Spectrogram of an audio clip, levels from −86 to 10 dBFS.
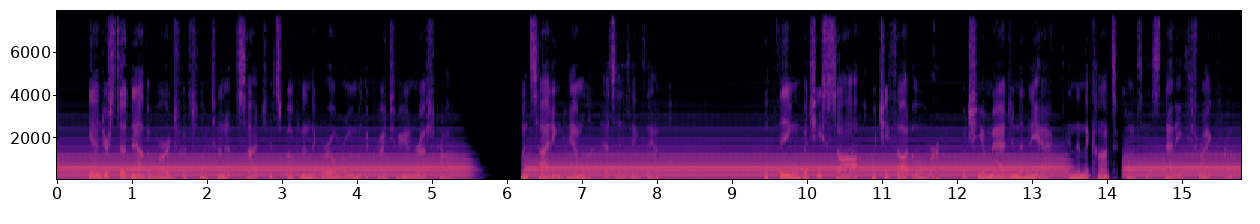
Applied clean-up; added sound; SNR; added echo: none; Wind instrument, woodwind instrument; -1 dB; none.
